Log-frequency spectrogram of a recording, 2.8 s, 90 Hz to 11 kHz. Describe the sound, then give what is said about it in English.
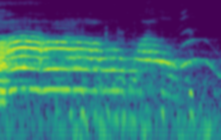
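A person imitates the drawn-out yowl of a cat in a box on the floor of a 16-foot moving truck driving to Virginia, one long wavering moan held loud for a few seconds, sliding up and then dipping down at the end. “And we had a cat in a box between us on the floor that was, more like this.”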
